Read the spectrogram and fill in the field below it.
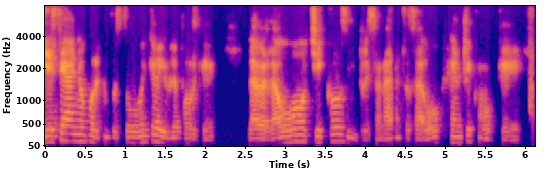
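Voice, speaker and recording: Lively intonation from a man at medium pitch, a normal speaking voice. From Tijuana, Mexico. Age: 40s. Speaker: fashion designer. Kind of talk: casual interview.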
